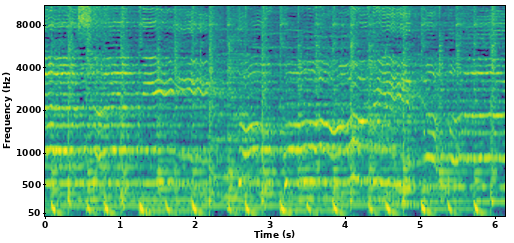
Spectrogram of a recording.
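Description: Mandar-language pop song: a singer's melody with vibrato over keyboard backing, driven by a steady beat of low electronic drum hits that each drop quickly in pitch.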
